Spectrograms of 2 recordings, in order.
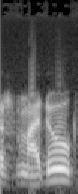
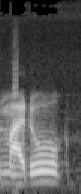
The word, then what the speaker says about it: Schmaruk: Mira, yo lo pronuncio Schmaruk, pero en realidad se pronuncia como sale, porque en el español tres consonantes seguidas es muy difícil. Uh-huh. Así que yo lo digo Schmaruk, se puede decir Maruk, pues como te salga, está bien.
